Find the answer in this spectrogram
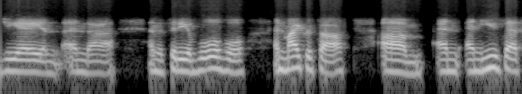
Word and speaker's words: Louisville: which means you have to know how to pronounce Louisville, like you're from here, which is Louisville.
